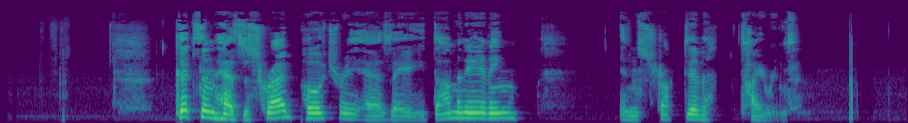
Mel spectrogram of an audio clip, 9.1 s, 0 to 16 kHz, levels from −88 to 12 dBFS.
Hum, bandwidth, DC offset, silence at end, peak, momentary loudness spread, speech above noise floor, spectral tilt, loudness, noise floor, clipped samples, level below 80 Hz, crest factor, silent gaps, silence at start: none; 11.5 kHz; under 0.1%; 0.55 s; 0 dBFS; 21 LU; 49 dB; -5 dB/octave; -20 LUFS; -69 dBFS; under 0.1%; -70 dBFS; 22 dB; none; 1.2 s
